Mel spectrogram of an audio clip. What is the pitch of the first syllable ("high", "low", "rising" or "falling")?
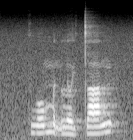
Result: rising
